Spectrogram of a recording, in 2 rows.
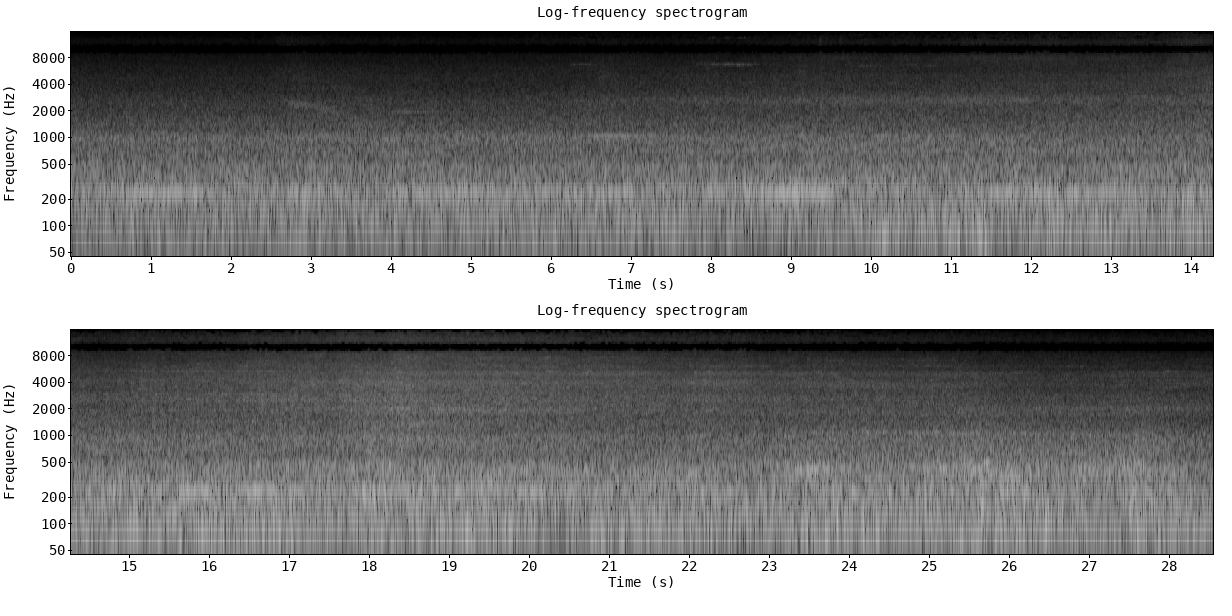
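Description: N700-series Shinkansen pulling out of the station and gathering speed alongside the platform. A steady electric hum is heard at first, and the running noise builds and grows louder from about halfway through.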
